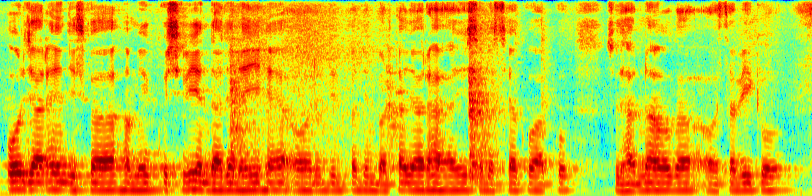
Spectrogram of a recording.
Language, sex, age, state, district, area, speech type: Hindi, male, 30-45, Uttar Pradesh, Bhadohi, rural, spontaneous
